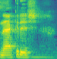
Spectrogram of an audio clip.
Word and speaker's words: Natchitoches: Speaking of Thanksgiving, I even remember visiting my family in Natchitoches, which is, like, if y'all don't know Natchitoches, Louisiana, it's spelled like Natchitoches, but it's pronounced Natchitoches. At least that's the way people pronounce it.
